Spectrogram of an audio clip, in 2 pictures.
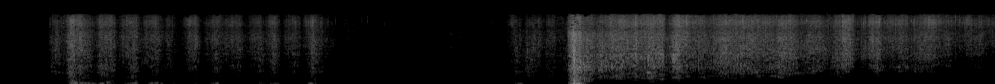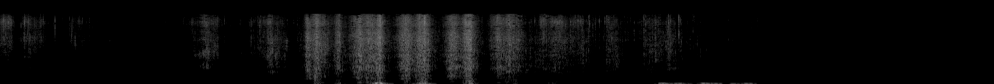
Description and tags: Plastic Bag: Rubbing and flailing a bag.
